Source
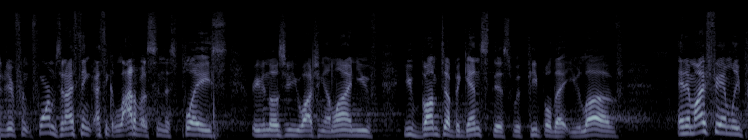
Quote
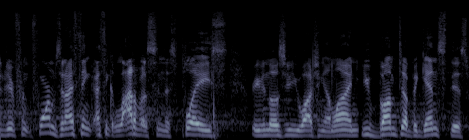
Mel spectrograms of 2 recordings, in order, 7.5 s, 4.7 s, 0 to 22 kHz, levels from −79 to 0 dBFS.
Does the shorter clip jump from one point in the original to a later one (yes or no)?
yes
